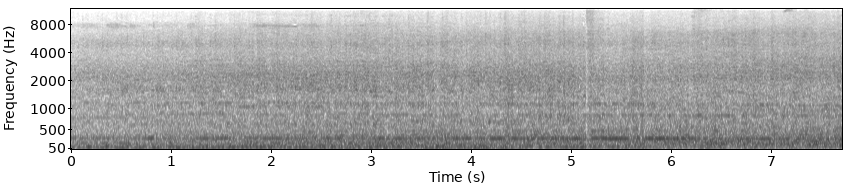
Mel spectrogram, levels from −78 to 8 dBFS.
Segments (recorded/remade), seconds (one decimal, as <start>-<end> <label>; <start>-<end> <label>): 0.0-7.7 recorded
